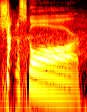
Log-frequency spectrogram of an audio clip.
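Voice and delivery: loud, drawn-out score call; goal call. Real, not acted. Goal call in hockey broadcast.

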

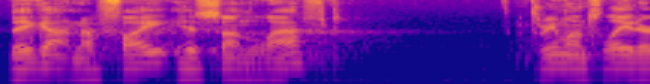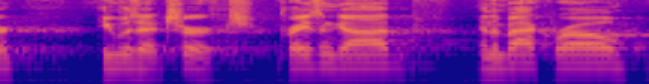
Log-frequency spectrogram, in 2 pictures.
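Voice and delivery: ordinary talk

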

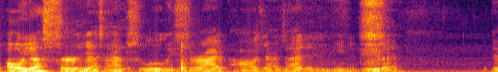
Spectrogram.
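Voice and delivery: low, soft, mock-obedient apology; meek apology. Placating the guard, retold.

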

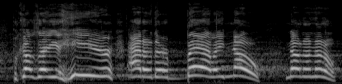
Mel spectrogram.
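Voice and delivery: loud, high cry of faith; defiant preacher shout; shouted declaration. Acted. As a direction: shout it out from the belly.

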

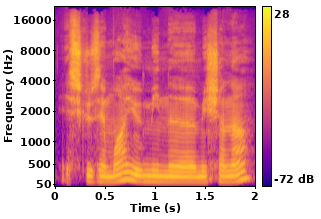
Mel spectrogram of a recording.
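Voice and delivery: mock French accent, hesitant correction; French waiter. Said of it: "person working in the restaurant".

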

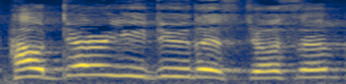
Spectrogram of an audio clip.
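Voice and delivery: high, loud mock outrage; outraged Potiphar. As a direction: bellow it like a betrayed master. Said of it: "So Potiphar's like".

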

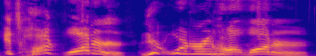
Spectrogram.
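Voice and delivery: high, slow whimpering complaint; mock crying whine. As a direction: whine it like you're about to cry. Whining about hot water.

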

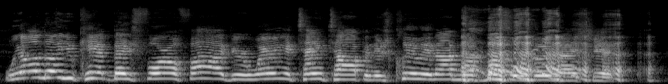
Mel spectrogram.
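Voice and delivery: loud, high heckling; yelling across gym. Pretend. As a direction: keep hollering the accusation, laughter creeping in. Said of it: "from the back of the gym yell out".

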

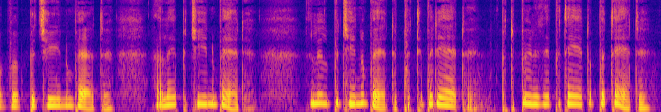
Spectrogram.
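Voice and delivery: high, babbling fake Italian; mock Italian gibberish. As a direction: rattle off gibberish like a chattering girl. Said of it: "She kept whispering to the dude".

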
